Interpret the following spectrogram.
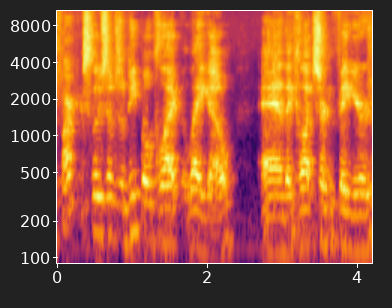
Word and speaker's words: Lego: of people collect lego or i always say legos but like nevada it's pronounced lego so you don't pronounce it i'm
